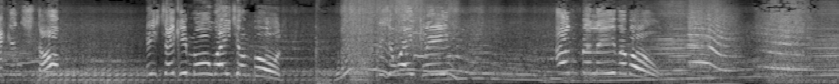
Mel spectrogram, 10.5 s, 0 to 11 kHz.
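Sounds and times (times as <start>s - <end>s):
race car engine revving loudly: 0.0s - 10.4s
race car tires screeching as the car spins off: 0.0s - 10.4s
speech: 0.5s - 5.9s, 7.0s - 9.0s.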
